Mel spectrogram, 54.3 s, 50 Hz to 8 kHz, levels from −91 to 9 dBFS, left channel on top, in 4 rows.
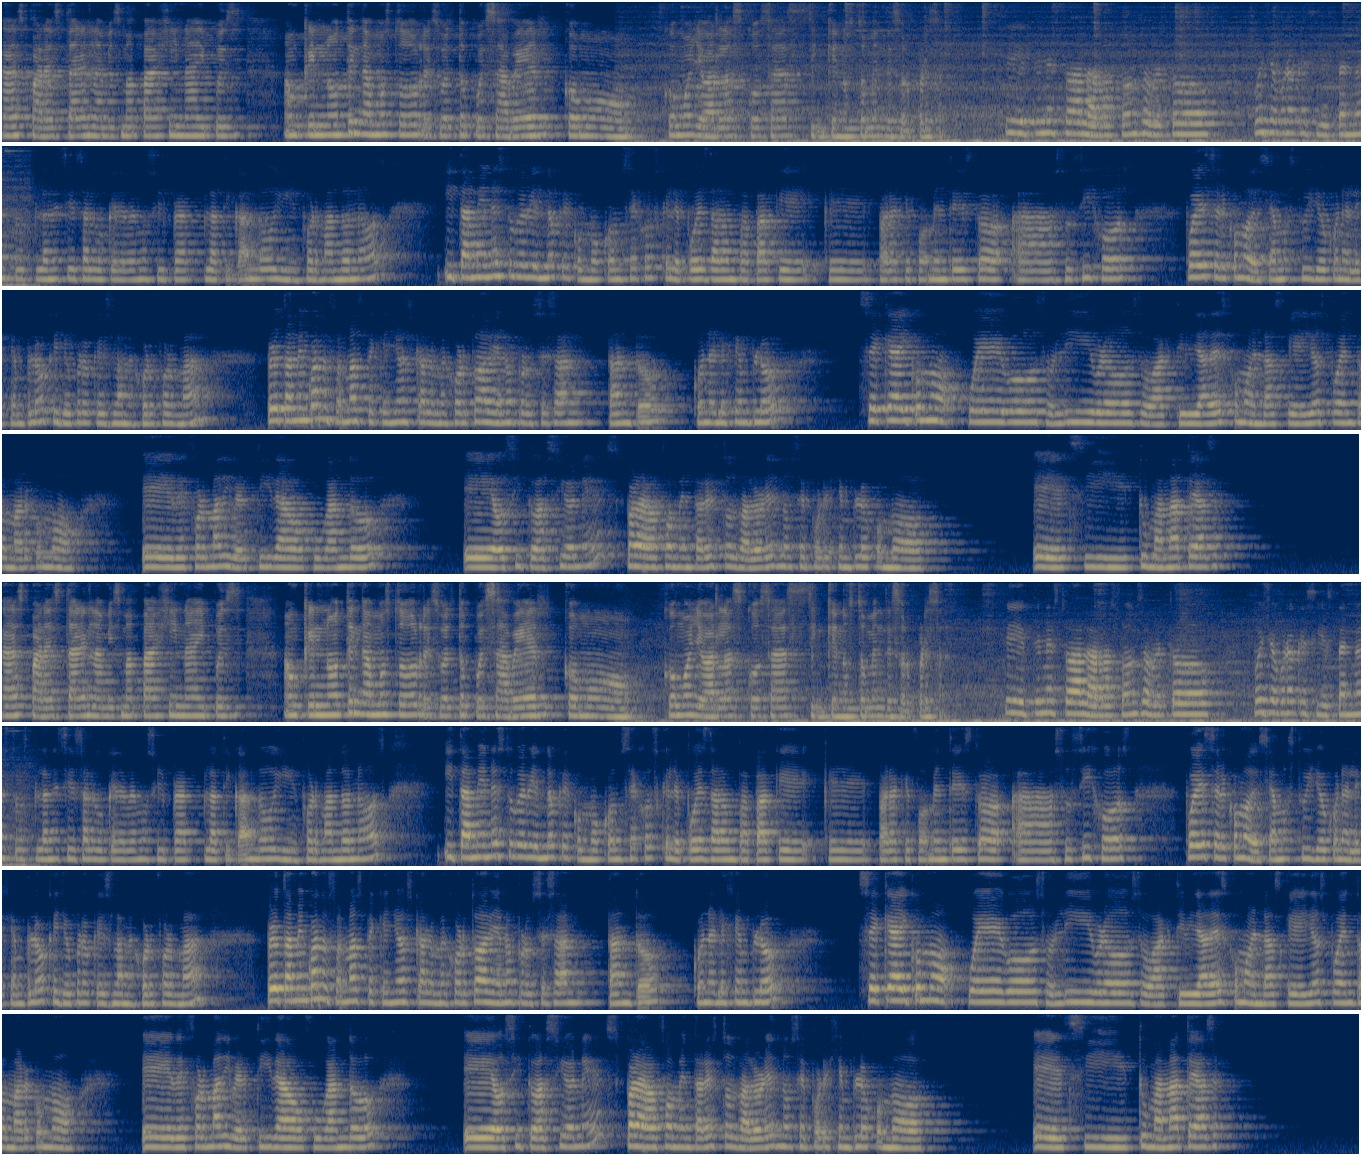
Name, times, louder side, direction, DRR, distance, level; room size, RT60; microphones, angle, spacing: voice 1, 0.0-6.3 6.6-9.5, right 2 dB, 35° right, 4 dB, 1.6 m, -29 dB
sound 1, 6.1-13.9, equal, 85° left, 3.8 m, -38 dB
voice 2, 10.0-12.1 12.5-17.6 18.0-24.8 25.4-29.2 29.8-33.8 34.1-34.9 35.8-41.5 42.2-44.5 45.4-50.0 51.1-52.9, right 2 dB, 75° right, 5 dB, 0.9 m, -28 dB
29.0 x 18.0 x 2.6 m, 0.85 s
head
